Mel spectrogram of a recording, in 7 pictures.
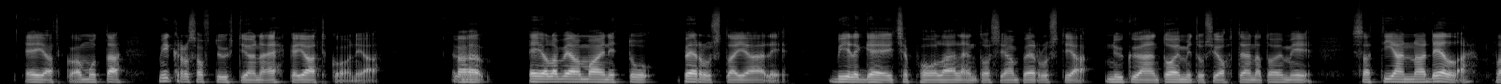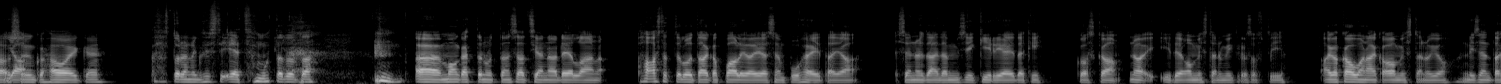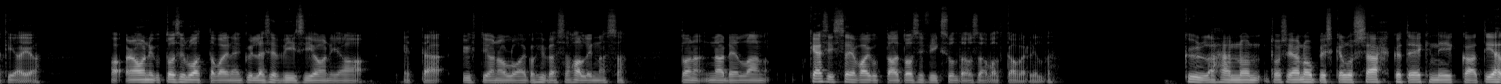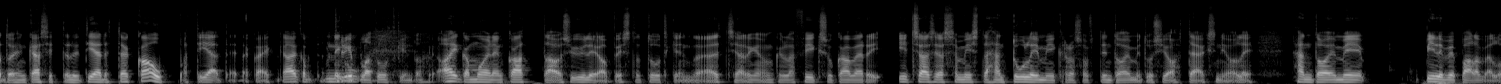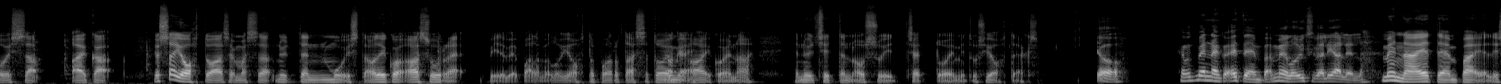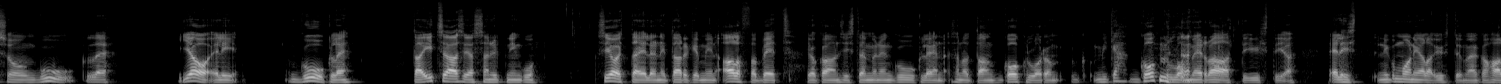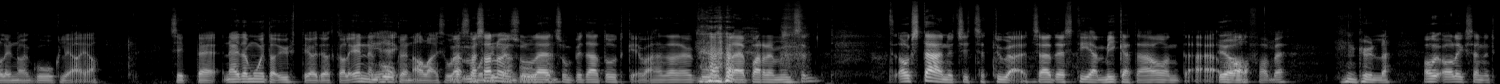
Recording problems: none

